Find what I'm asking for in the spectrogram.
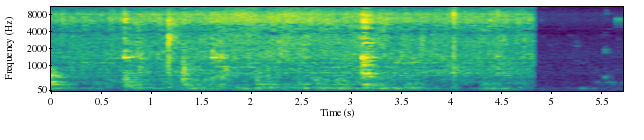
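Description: Onions and green chillies sauté in a kadai while browning, giving a steady close sizzle punctuated by a few scraping stirs. The sizzle cuts off abruptly near the end, leaving near silence.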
